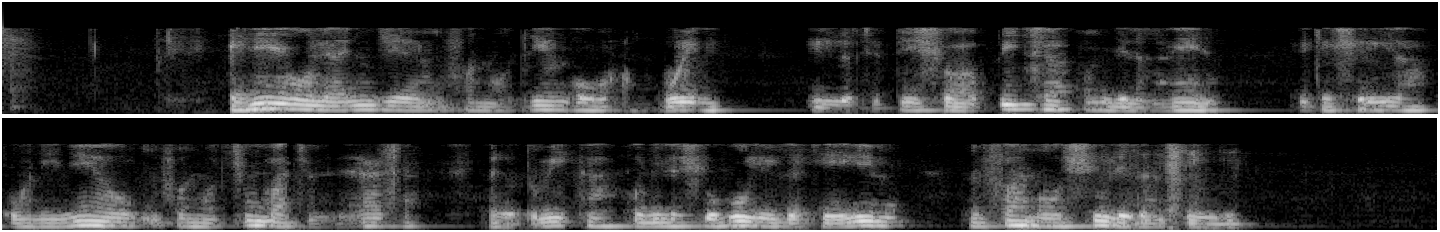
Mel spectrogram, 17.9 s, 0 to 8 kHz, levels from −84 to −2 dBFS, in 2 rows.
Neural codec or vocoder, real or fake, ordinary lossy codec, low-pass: codec, 32 kHz, 1.9 kbps, SNAC; fake; AAC, 16 kbps; 7.2 kHz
